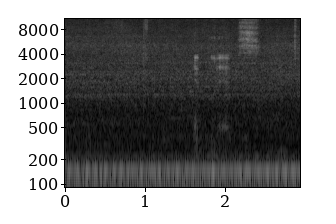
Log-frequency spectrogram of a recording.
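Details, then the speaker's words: Honda Civic Si with K24/K20 swap, 136k miles, just started after an oil pan swap and refill, coolant 154°F, 74°F outside: low, steady four-cylinder idle, no knocks or ticks, smooth. "So far so good. I have 136 for mileage. I forgot what it's like to have a vibration."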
